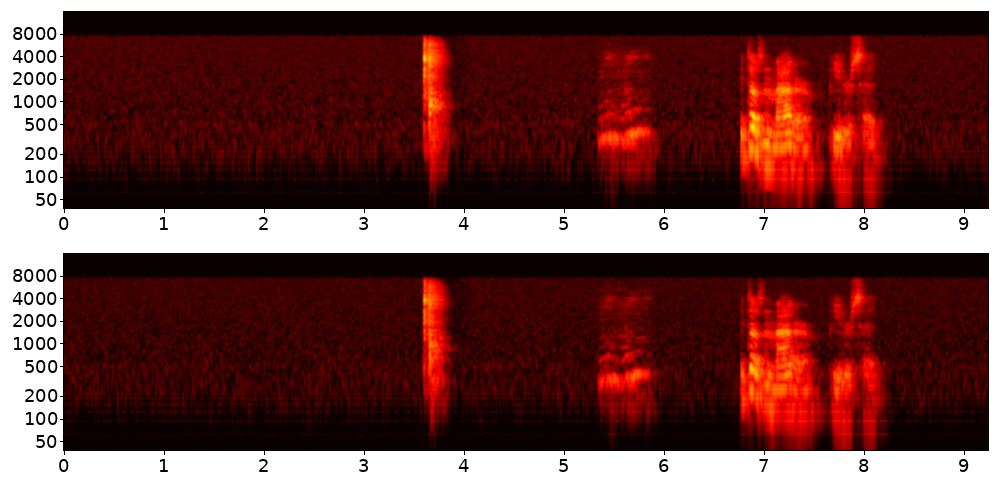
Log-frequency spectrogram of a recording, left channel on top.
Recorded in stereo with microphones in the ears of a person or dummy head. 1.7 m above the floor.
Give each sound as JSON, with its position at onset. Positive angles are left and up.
{"t": 3.6, "sound": "a clap", "side_deg": 15, "distance_m": 1.9}
{"t": 5.3, "sound": "a child speaking", "side_deg": 5, "distance_m": 3.5}
{"t": 6.8, "sound": "a man speaking", "side_deg": 20, "distance_m": 1.0}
